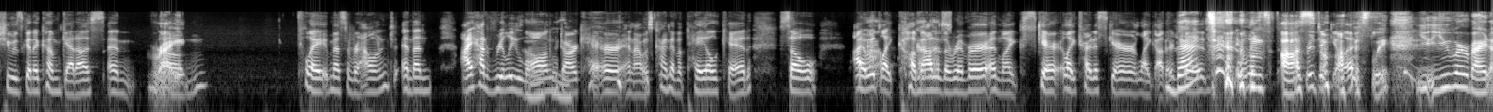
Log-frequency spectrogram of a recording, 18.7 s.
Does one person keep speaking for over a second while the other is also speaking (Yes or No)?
Yes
